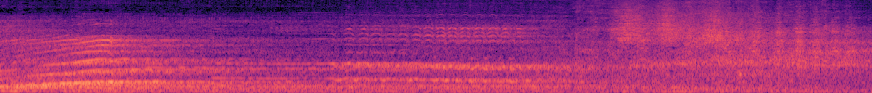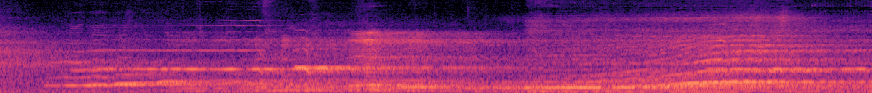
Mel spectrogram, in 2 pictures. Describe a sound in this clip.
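A choir sings slow, sustained chords in a large echoing hall.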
